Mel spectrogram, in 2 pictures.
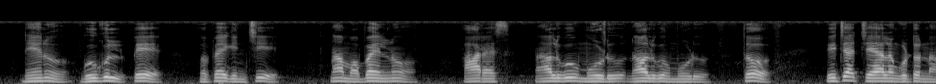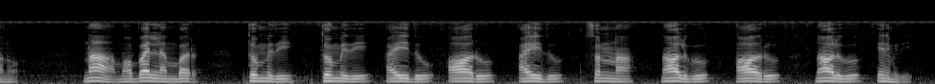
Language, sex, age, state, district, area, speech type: Telugu, male, 18-30, Andhra Pradesh, Nellore, rural, read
